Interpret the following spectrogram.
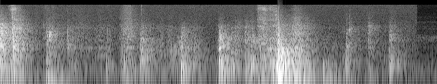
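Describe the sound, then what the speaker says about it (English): Exterior door lock and deadbolt kit being unboxed, with a run of close, sharp cardboard and plastic packaging knocks, rustles and thumps spread unevenly, one heavier thump near the middle. "here I am just opening up a dock box set for an external door lock"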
